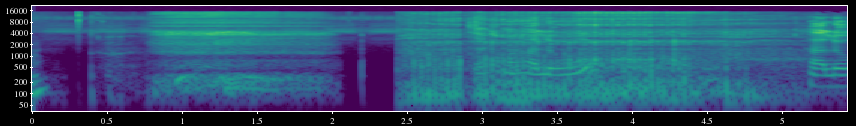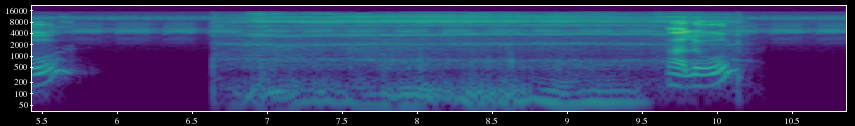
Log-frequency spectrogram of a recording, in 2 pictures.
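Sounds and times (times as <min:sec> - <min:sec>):
person snoring: 0:00.4 - 0:05.3, 0:06.6 - 0:10.3
speech: 0:03.4 - 0:03.7, 0:05.2 - 0:05.7, 0:09.7 - 0:10.2.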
